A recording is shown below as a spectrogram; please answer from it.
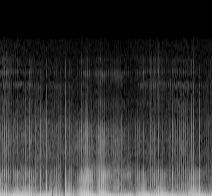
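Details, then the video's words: Close cat purr as an unbroken low rumble with a faint vibrating texture, one brief dip for a breath near the middle. "Cat purr"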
